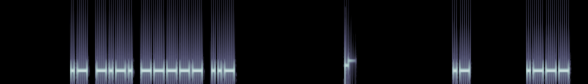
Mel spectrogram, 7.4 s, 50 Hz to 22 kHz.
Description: Morse code, heard as a keyed tone, about 30 wpm, spaced as for 20 wpm, 700 Hz. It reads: AC0U AJ
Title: USA Call Signs - 4 Characters - 6x Character Spacing - 30wpm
